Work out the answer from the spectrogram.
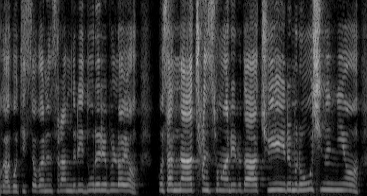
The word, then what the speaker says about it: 호산나: 여러분 호산나 많이 들어보셨죠? 호산나 호산나 우리 찬양할 때도 많이 하죠. 호산나가 무슨 뜻인지 아십니까? 엘라로 보면 원래는 호시 안나 이렇게 읽어야 되는데 이제 호산나라고 읽죠.이 의미는요.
